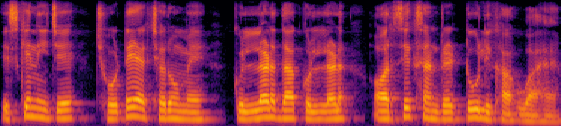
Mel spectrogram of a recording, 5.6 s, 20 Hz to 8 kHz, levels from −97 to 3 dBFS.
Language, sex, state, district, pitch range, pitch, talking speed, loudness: Hindi, male, Jharkhand, Ranchi, 130-150 Hz, 140 Hz, 160 wpm, -20 LUFS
